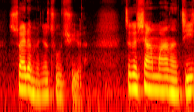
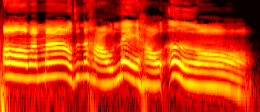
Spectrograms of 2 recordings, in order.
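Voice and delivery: high, loud whine, last word drawn out; 抱怨的小象哥哥; 9 semitones higher, 7 dB louder, slower than usual. A narrator's reading. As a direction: whine to mom like a tired, hungry kid. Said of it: "嘴巴就在那边说". (又高又拖长音地喊累喊饿)

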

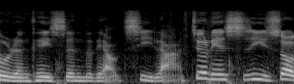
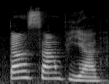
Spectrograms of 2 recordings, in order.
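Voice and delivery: plain reading voice

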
